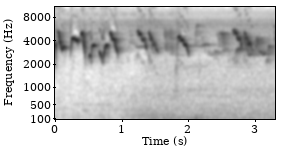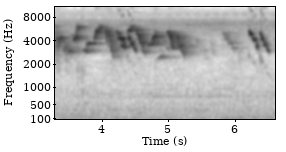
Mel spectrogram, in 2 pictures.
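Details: Common iora, locally kecial kuning, in ngejos song on 6 December 2024; quick high twittering phrases with short gaps, some notes blurring into a thinner, buzzy stretch, faint low background hum beneath.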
